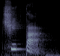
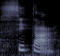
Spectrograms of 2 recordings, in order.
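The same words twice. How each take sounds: First: The first consonant is a 'ch' sound. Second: The first consonant is not a 'ch' sound. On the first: The speaker calls it right. "mas o certo é città. C I tem a pronúncia de ti" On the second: The speaker calls it wrong. "Cuidem para não pronunciar città"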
